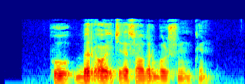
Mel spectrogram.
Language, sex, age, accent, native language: Uzbek, male, under 19, Navoiy, Uzbek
